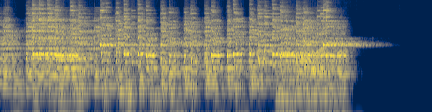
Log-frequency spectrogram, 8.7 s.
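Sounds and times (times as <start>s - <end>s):
Wurlitzer IX Nickelodeon: 0.5s - 7.1s.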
